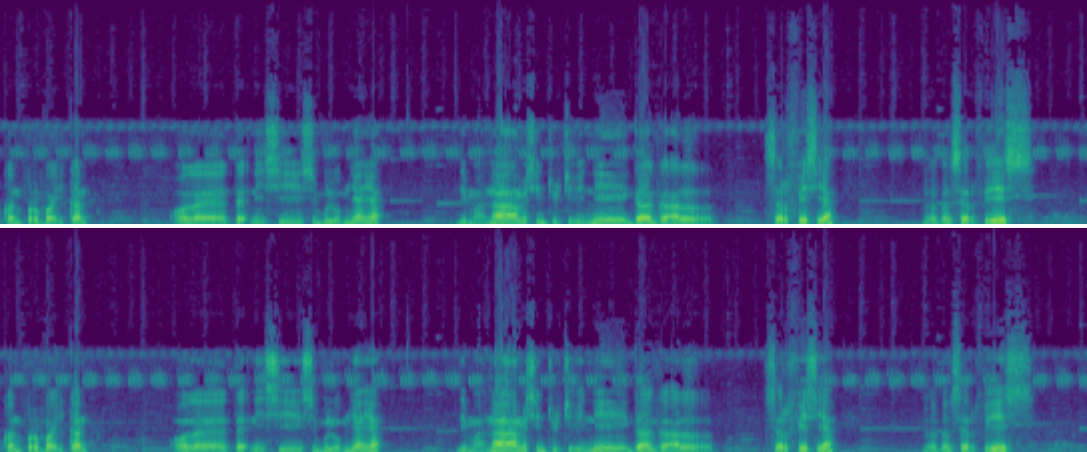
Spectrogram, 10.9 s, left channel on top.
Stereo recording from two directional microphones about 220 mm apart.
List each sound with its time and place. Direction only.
0.0 s speech: 10° right (ahead or behind)
1.7 s speech: 5° left (ahead or behind); by 7.1 s 20° left (ahead or behind)
7.7 s speech: 10° left (ahead or behind)
10.0 s speech: 50° left (ahead or behind)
